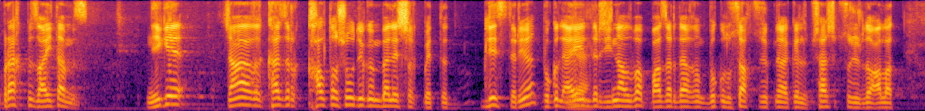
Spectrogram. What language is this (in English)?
Kazakh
